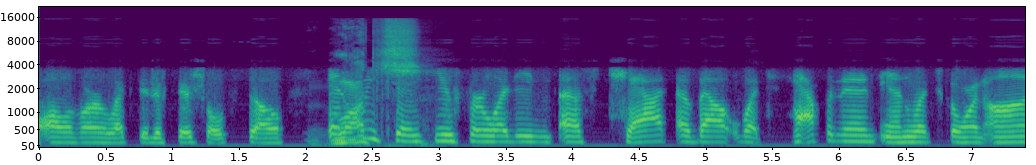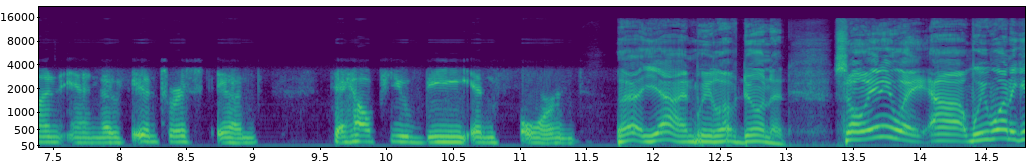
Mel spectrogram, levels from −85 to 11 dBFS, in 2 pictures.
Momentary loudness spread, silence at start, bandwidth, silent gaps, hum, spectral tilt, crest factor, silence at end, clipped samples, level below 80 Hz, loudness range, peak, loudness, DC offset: 7 LU; 0 s; 16 kHz; none; none; -5 dB/octave; 14 dB; 0 s; under 0.1%; -46 dBFS; 2 LU; 0 dBFS; -14 LUFS; under 0.1%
